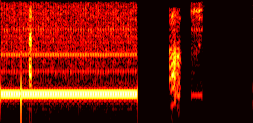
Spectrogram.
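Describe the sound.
A telephone dial tone on a direct line: a steady, loud, even hum that holds for over a second, then cuts off abruptly and is followed by a few short, faint sounds.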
